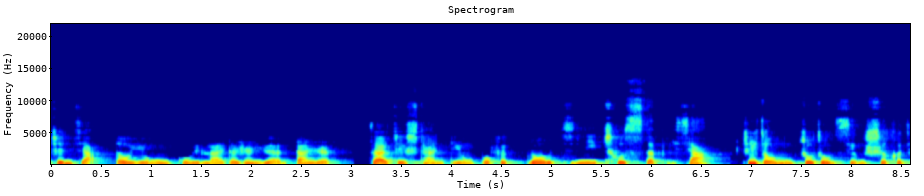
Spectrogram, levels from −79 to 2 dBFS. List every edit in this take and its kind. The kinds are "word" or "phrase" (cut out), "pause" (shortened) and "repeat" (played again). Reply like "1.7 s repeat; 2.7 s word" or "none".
3.0 s pause; 6.8 s pause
